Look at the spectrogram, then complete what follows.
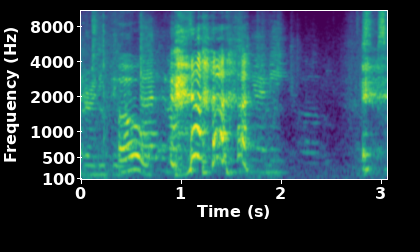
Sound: laughs

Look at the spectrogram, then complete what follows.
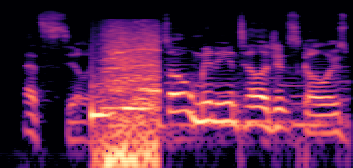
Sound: roar

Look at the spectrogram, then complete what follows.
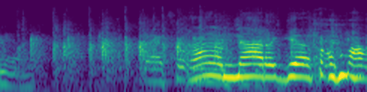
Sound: applause

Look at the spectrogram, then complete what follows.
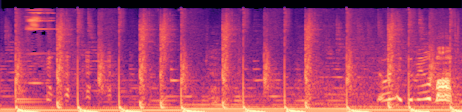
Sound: laughs

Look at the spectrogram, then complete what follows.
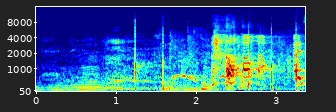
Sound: applause; laughter

